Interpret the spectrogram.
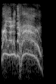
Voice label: fire in the hole fast

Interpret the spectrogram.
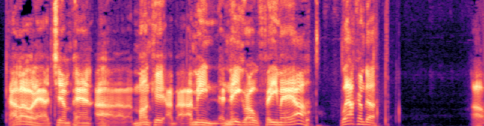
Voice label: female

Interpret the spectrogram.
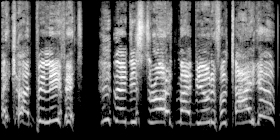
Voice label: funny voice; coh 2

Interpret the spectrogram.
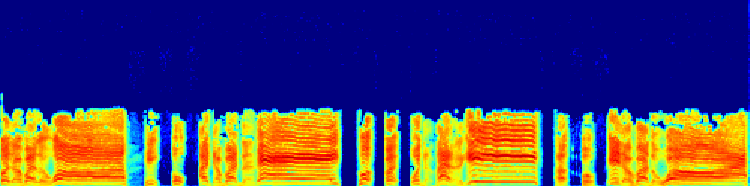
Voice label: voice english; gnar

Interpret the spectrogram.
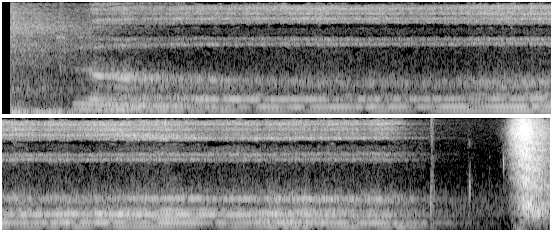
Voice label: slooooooooooooooowpoke

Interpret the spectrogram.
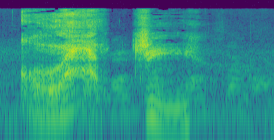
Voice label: grouchy

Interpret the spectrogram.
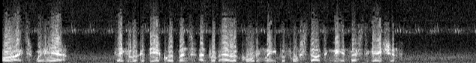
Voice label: radio voice; phasmaphobia

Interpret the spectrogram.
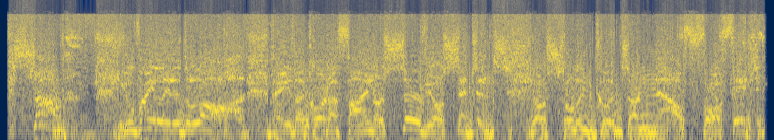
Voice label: earrape; stop youve violated the law

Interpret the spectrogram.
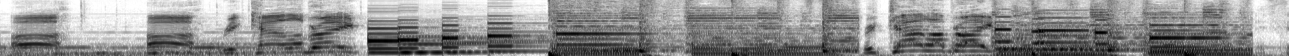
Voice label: whispers; oculus rift horror; bring out yer grudge

